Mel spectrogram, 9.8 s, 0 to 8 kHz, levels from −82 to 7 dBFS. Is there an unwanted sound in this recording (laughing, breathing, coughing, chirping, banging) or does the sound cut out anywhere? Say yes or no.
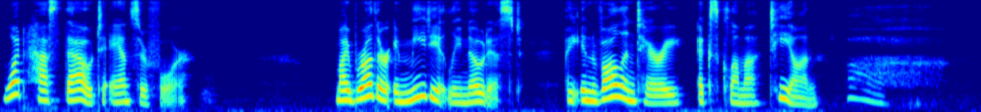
yes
